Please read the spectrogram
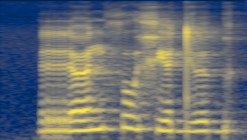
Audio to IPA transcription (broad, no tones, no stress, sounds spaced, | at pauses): r œ n θ u xʲ œ d ʏ ɡ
